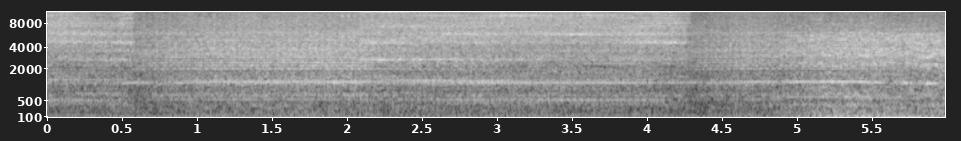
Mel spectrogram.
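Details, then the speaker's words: Bench grinder fitted with a linisher belt attachment, 80 grit belt, final clean-up of a flat-cut metal piece: even, steady rasping hiss of belt on metal with a faint constant tone, no catching or chatter; normal linisher belt sanding. "So I want to check out what the belt's going to be like and give it a final clean up. Let's give it a go."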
